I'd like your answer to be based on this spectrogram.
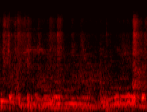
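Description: A pet pigeon coos in low, soft rolling tones, close by, in a short continuous burst with a brief rise near the end.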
